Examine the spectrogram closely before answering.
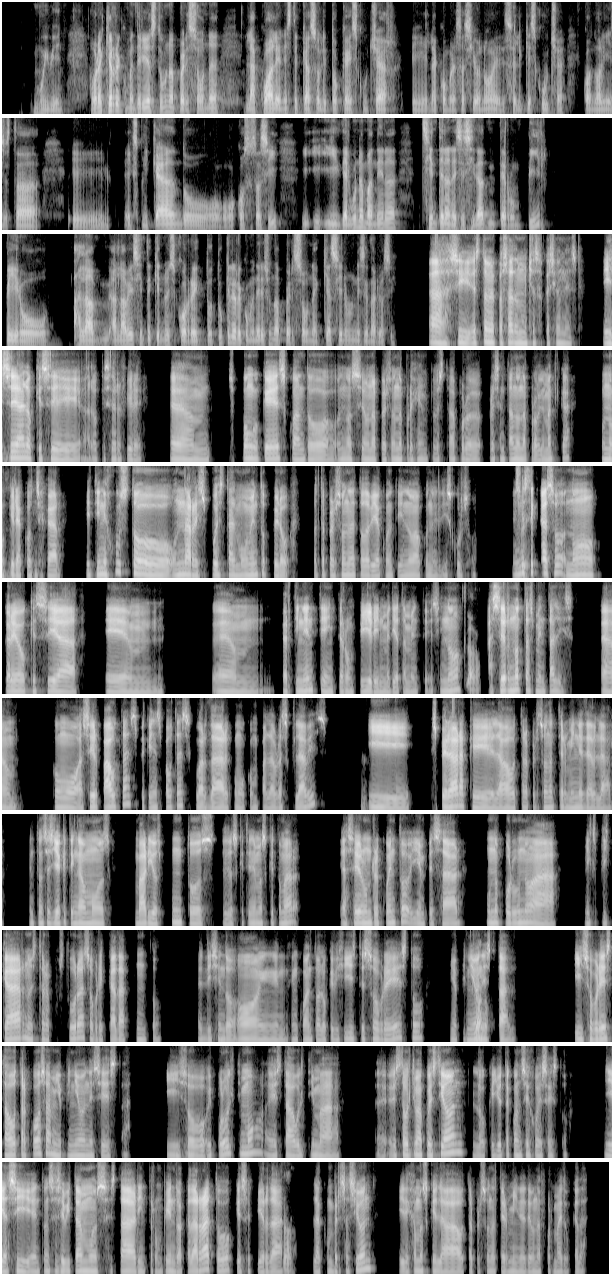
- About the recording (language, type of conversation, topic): Spanish, podcast, ¿Cómo lidias con alguien que te interrumpe constantemente?
- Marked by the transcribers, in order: other background noise; laughing while speaking: "aconsejar"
